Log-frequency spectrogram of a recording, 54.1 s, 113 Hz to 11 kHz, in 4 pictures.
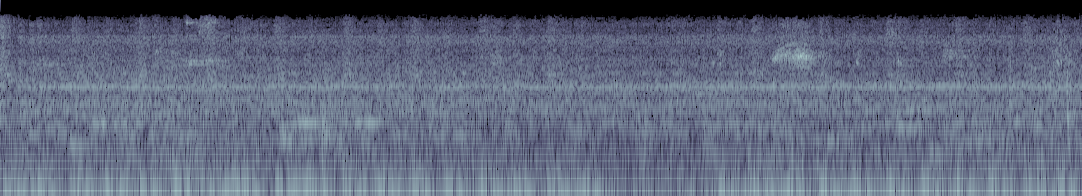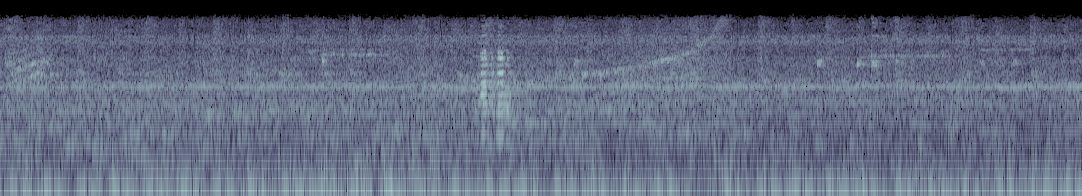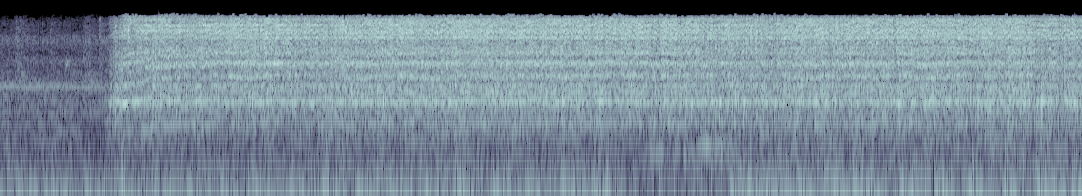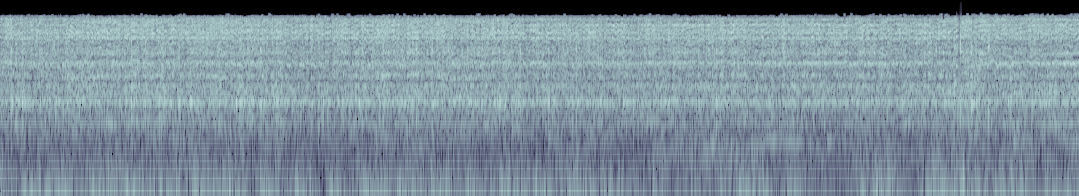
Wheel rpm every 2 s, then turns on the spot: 0, 0, 0, 0, 0, 0, 0, 0, 0, 0, 0, 0, 0, 0, 120, 160, 170, 170, 170, 160, 170, 170, 160, 160, 170, 170, 170.
none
